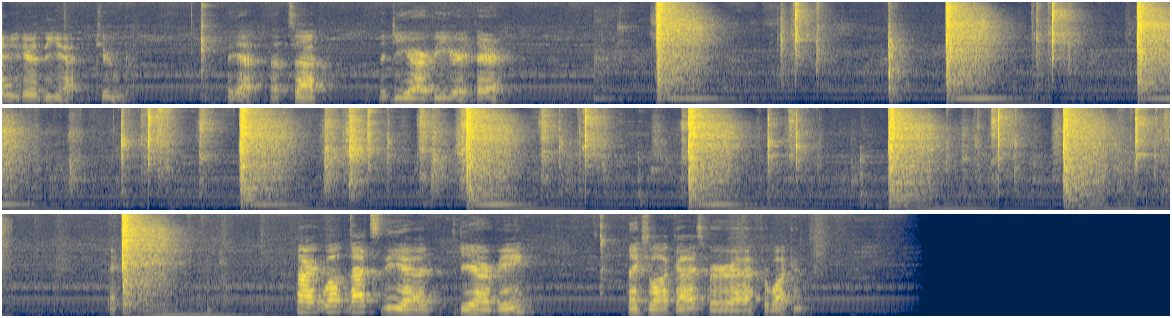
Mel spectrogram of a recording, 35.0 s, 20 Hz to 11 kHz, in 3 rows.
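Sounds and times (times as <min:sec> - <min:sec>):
paintball gun shot cracks: 0:09.4 - 0:10.8, 0:11.4 - 0:12.0, 0:20.6 - 0:23.2.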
